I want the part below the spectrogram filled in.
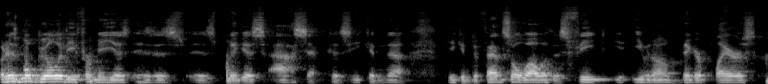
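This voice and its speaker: A man's fairly low, dark, mellow voice at a moderate pace, with monotone, flat intonation and big swings in loudness. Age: 60s. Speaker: hockey coach. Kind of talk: interview. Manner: halting, many fillers.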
